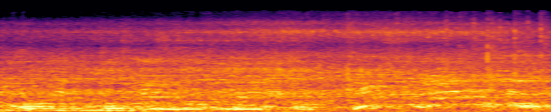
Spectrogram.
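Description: Busy town-centre street noise: a car engine running close by amid the chatter of a crowd.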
